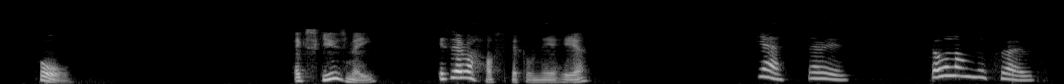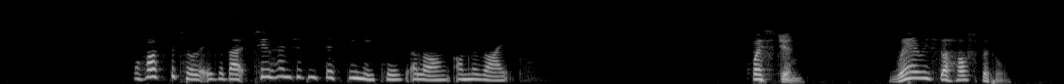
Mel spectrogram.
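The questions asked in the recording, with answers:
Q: Where is the hospital?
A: About 250 meters along this road on the right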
